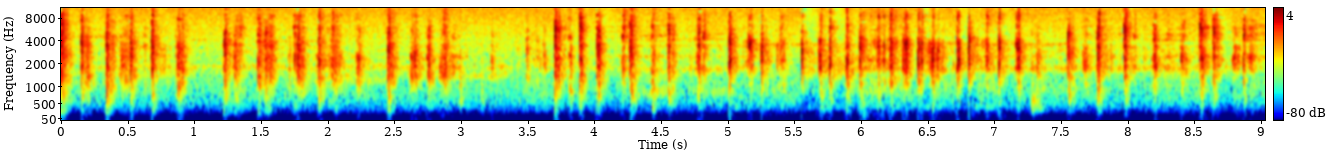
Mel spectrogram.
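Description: Both hands type steadily with the fingertips on a black plastic computer keyboard. Dozens of short, light, bright clicks and clacks run in a rapid, uneven stream for nine seconds, each dying away almost instantly with no low thump beneath.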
